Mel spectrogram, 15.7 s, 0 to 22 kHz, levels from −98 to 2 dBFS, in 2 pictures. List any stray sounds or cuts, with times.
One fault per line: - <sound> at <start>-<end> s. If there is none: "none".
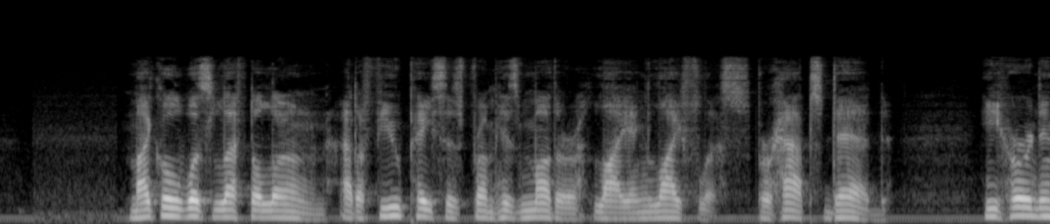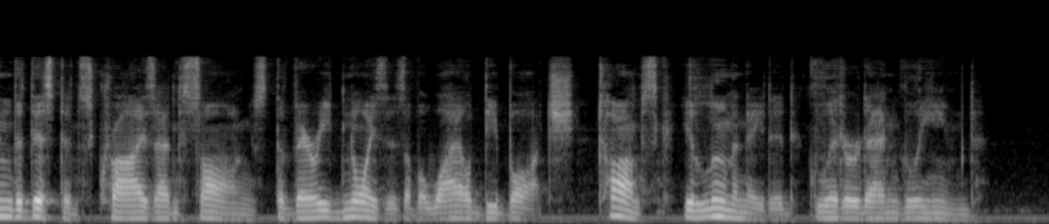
none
